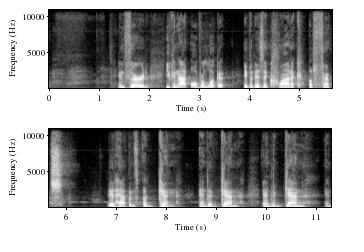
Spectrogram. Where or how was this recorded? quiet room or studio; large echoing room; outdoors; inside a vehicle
large echoing room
